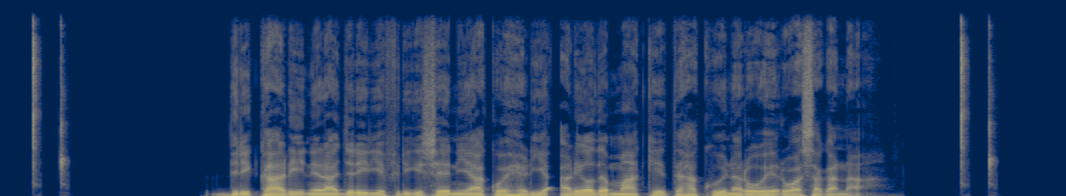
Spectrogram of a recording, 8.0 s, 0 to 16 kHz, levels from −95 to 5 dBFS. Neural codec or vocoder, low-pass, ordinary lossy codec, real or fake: none; 14.4 kHz; none; real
